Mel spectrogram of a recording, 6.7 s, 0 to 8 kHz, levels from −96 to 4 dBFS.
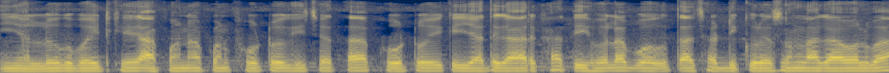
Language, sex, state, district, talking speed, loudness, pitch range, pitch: Bhojpuri, male, Bihar, Muzaffarpur, 155 wpm, -16 LUFS, 105-115 Hz, 110 Hz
